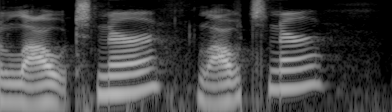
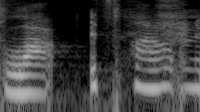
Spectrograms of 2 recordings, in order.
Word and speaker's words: Lautner: Joey King, Presley Cash, Taylor Lautner. Yeah, I keep seeing people saying that he said it. He said it. People are have always pronounced Lautner. I always said Taylor Lautner. Lautner. L-O-T. Like lot.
